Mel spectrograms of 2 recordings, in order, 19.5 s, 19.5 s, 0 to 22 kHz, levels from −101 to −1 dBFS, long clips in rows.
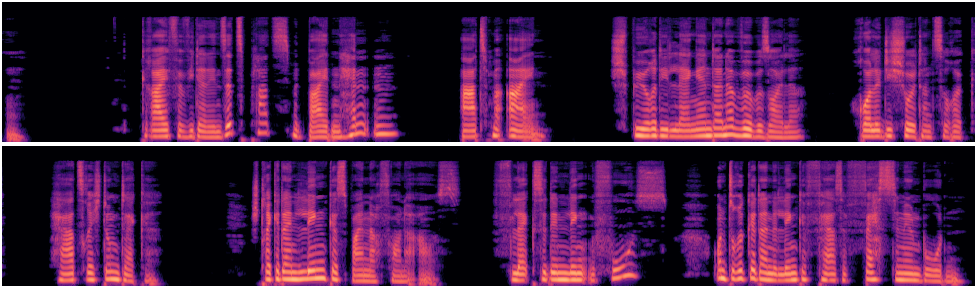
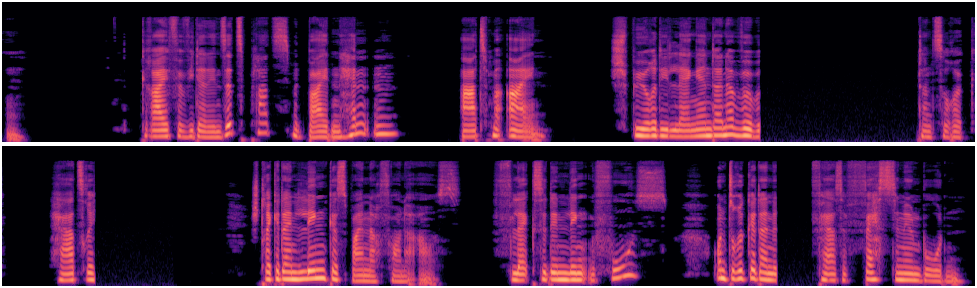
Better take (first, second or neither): first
